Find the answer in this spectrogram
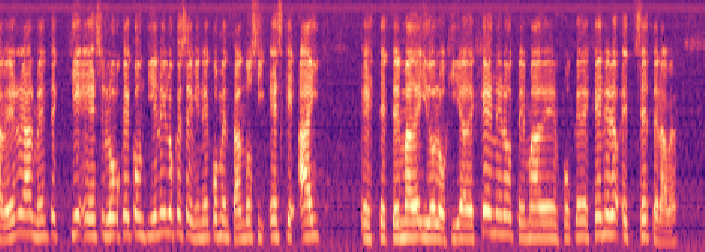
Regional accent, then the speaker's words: Alto Paraná, Paraguay; Nosotros somos de Alto Paraná. Alto Paraná está muy preocupado y está muy ocupado, ¿verdad?

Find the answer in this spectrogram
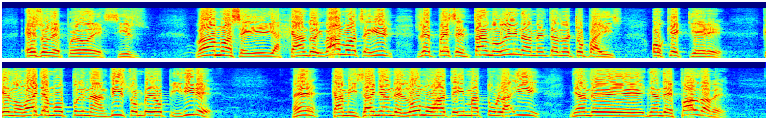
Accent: Paraguay; ¿Qué es el Paraguay? Somos un país de cuarta.

